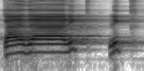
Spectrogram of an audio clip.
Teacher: ada suara kafnya itu ya, bukan qalqalah, tapi dia itu hamas ya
